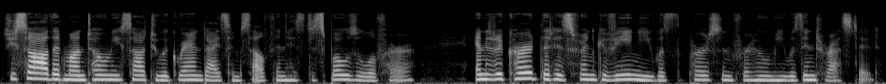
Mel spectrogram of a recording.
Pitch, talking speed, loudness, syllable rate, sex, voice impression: 210 Hz, 190 wpm, -21 LUFS, 5.4 syllables/s, female, very feminine, slightly young, slightly adult-like, very thin, slightly tensed, slightly weak, slightly bright, soft, clear, fluent, very cute, intellectual, very refreshing, very sincere, very calm, very friendly, reassuring, very unique, elegant, slightly wild, kind, slightly modest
